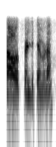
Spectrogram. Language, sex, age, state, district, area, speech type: Kannada, male, 45-60, Karnataka, Chikkaballapur, urban, conversation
